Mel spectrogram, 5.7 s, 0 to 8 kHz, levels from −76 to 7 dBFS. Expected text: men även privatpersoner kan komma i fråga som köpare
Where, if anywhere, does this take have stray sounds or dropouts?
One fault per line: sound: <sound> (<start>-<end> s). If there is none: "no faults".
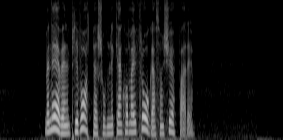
no faults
